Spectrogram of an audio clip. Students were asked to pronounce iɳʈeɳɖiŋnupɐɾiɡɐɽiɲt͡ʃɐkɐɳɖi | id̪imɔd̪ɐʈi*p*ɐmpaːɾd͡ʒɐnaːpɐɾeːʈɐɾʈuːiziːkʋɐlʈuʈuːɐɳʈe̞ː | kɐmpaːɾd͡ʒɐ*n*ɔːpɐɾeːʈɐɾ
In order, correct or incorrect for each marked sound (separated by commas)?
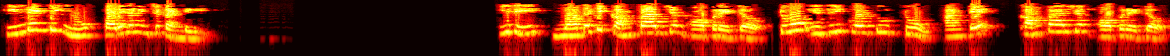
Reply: incorrect, correct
